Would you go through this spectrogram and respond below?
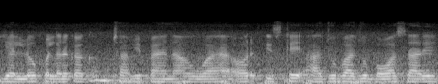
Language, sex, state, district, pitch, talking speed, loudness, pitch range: Hindi, male, Chhattisgarh, Raipur, 130 Hz, 190 wpm, -14 LUFS, 130-135 Hz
